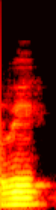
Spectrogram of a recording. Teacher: फिर आती है री, ये जो री है, तो ये जो बोली जाती है मूर्धन्य है, ये मूर्धन्य स्वर है, ये मूर्धा से बोली जाती है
